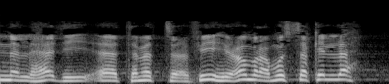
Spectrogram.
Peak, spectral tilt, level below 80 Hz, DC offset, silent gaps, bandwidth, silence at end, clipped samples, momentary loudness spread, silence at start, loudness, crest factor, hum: -4 dBFS; -6 dB/octave; -58 dBFS; under 0.1%; none; 8 kHz; 0.3 s; under 0.1%; 5 LU; 0 s; -17 LUFS; 12 dB; none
